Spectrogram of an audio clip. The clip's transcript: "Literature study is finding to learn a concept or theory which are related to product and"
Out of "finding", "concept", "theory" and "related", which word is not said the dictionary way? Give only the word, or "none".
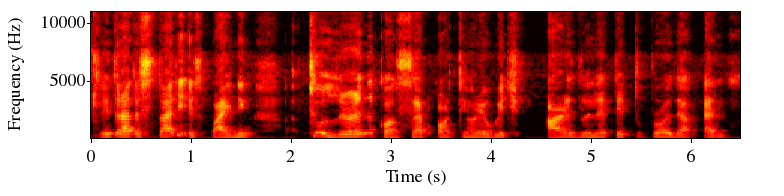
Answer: theory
